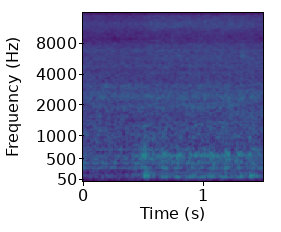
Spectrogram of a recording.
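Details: Washing machine after repair for unclean washing and loud clunking and dust during spin-dry: steady low hum of drum spinning, only soft occasional thumps, no loud banging; spin sounds normal.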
